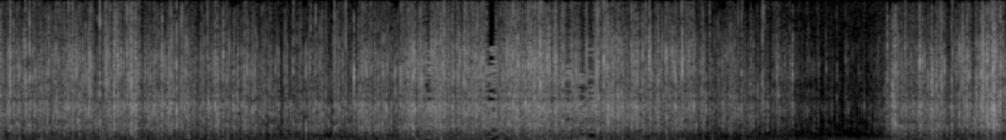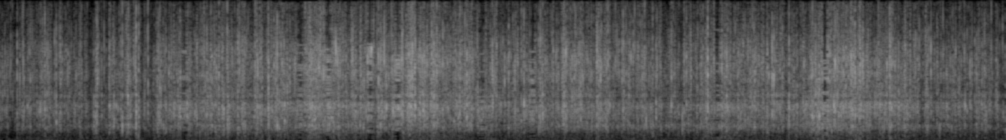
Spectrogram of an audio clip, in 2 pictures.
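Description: Fingertips bunch and crumple an empty, thin, red printed plastic bread bag. A dense, bright crinkling and crackling of the film runs throughout, dropping briefly to near silence around four seconds before resuming just as busily.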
